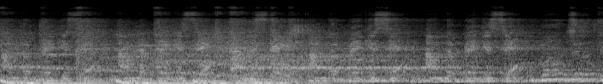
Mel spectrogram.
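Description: Live K-pop concert music played loud through an arena sound system and recorded from the stands, with a heavy bass beat. About halfway through, the bass drops out and leaves a thinner, sparer passage. The full beat comes back right at the end.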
